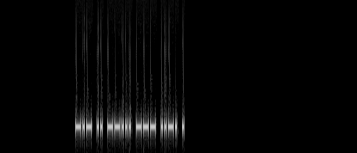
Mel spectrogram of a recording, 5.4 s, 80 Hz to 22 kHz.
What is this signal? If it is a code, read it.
Morse code, heard as a keyed tone, about 43 wpm, 700 Hz. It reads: KI7OFE
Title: USA Call Signs - 6 Characters - Repeated 3x - 45wpm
